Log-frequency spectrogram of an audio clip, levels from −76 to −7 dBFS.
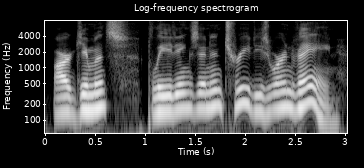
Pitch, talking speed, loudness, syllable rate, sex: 155 Hz, 140 wpm, -18 LUFS, 4.9 syllables/s, male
